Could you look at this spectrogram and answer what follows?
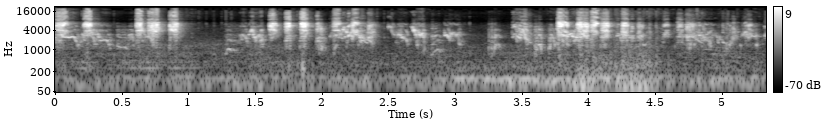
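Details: Budgerigars singing happily, dense overlapping squeaky chirps and buzzy warbling notes in quick clusters almost without pause, over a low steady hum.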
